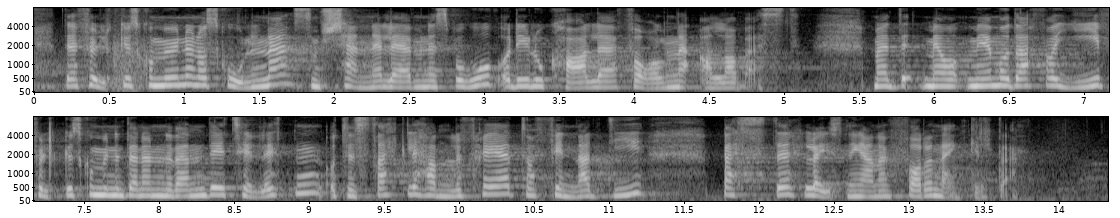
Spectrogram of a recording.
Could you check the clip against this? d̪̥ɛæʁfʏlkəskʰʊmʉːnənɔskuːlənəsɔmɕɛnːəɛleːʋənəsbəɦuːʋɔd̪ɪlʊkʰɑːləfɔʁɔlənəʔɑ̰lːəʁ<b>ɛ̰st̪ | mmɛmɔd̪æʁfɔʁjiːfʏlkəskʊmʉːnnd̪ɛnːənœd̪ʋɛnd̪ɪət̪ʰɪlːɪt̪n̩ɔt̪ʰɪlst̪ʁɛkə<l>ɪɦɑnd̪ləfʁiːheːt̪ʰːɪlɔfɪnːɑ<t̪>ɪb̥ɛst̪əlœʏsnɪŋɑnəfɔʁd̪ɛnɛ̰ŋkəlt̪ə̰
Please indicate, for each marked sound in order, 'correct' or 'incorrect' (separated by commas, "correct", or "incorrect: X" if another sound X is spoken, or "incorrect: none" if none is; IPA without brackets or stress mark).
correct, correct, incorrect: d̪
